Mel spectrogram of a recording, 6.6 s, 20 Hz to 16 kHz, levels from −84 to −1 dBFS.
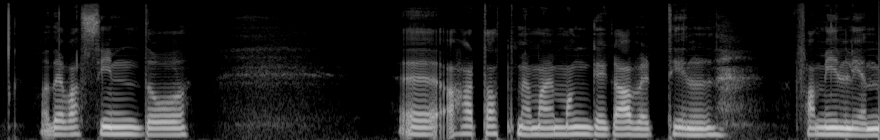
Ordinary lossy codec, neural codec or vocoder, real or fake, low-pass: none; none; real; 14.4 kHz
